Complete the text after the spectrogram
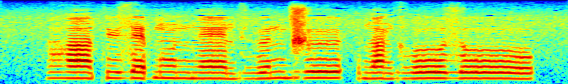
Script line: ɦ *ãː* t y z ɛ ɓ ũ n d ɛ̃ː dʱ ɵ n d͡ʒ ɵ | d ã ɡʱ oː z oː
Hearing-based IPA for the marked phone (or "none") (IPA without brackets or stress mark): ãː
